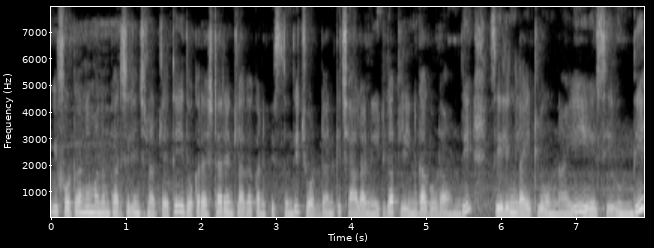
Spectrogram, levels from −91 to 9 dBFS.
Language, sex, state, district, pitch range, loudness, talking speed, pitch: Telugu, female, Andhra Pradesh, Srikakulam, 190-210 Hz, -16 LUFS, 175 wpm, 200 Hz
